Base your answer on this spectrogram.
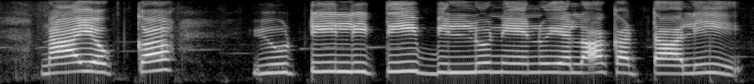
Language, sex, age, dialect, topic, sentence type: Telugu, female, 31-35, Telangana, banking, question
